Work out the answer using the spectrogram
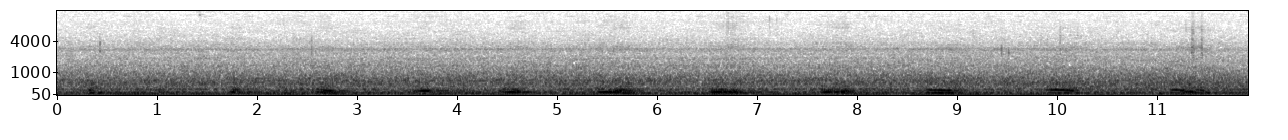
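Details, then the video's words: Sleeping British Shorthair tomcat Leo, curled up with the mother cat and kittens, gives loud snores: deep, rough rumbles repeating roughly every second against constant low background noise. "Daddy cat gently takes care mom cat and their kittens, hugs all to sleep and snoring loudly"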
